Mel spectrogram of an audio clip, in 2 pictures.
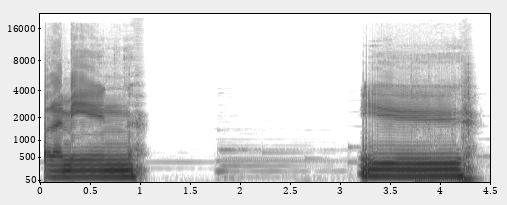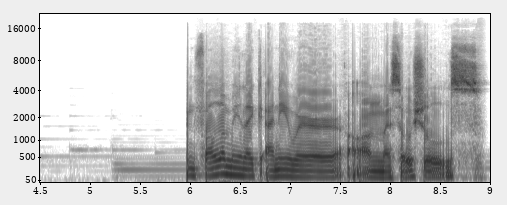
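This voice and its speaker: A man with a low voice and a noticeable fry chats casually on a game livestream. He rambles along in an easygoing way while game music plays faintly behind him. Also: flat delivery, extremely slow, long pauses. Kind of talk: casual livestream chat, reading game text aloud. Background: video game music.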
